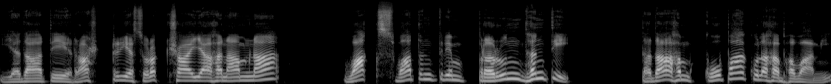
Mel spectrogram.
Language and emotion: Sanskrit, angry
